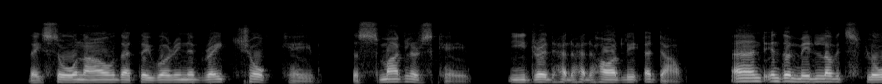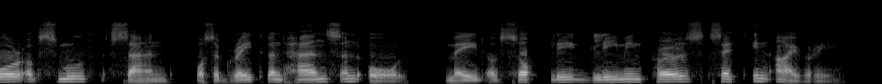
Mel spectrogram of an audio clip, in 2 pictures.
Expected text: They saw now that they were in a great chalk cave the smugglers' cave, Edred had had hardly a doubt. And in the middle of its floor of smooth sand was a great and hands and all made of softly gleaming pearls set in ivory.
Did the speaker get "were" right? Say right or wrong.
right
